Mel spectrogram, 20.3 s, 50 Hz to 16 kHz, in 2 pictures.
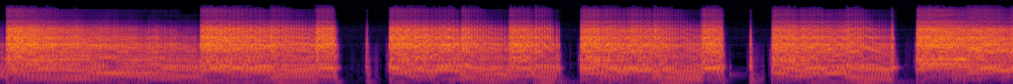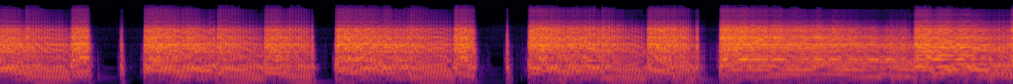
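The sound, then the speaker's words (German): Loud, heavily distorted music recorded through three dynamic microphones in turn, a 548, an SM57 and a Beta 57, plays in dense, saturated phrases, broken by short silent gaps as the same passage seems to repeat several times. No one speaks. “Und wir fangen an mit dem ähm, 548, dann das SM57 und dann das Beta 57. Hören wir mal, wie das wohl klingt.”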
